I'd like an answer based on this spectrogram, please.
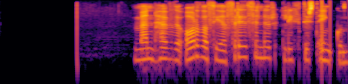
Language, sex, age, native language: Icelandic, female, 50-59, Icelandic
